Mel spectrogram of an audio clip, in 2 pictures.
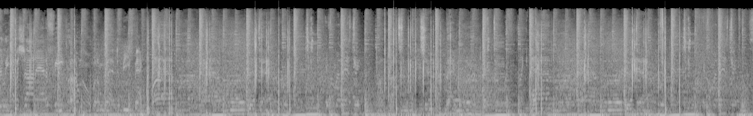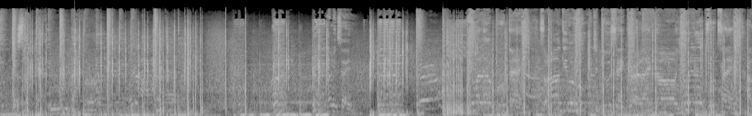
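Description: A pop song with singing and a heavy bass beat, the soundtrack of a pyromusical, played over close fireworks: dense, rapid bangs and crackling reports. The fireworks thin out briefly about two-thirds of the way through, then a loud burst comes in.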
